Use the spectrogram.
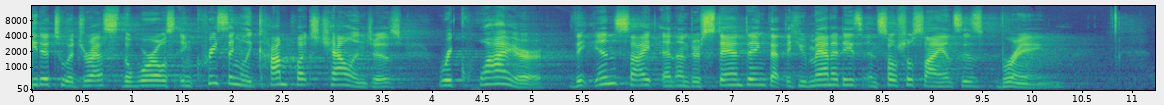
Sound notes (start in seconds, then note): none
